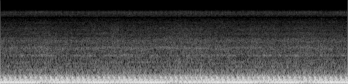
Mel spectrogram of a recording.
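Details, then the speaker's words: 2022 Honda CRF300LA after replacing the shifter spindle that stopped it shifting past second gear: engine running while shifting from neutral up through sixth gear. Steady, even beat with no grinding or harsh clunks; gearbox healthy after the repair. "so we're in first gear second gear third gear fourth gear fifth gear sixth"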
